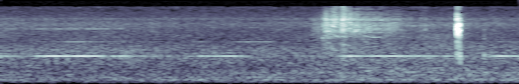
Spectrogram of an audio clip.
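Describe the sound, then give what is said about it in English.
A truck's reversing beeper sounds as a thin, steady high tone over a low engine rumble, with a couple of short hissing bursts near the end. No one speaks. “The truck agrees.”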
